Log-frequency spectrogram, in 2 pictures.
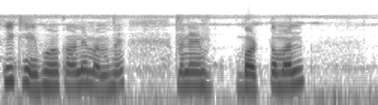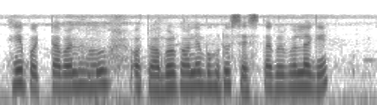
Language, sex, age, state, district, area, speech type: Assamese, female, 18-30, Assam, Lakhimpur, rural, spontaneous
